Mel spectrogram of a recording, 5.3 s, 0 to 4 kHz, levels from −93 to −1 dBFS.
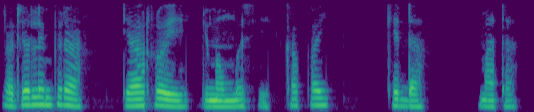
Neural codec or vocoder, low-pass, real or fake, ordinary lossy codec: none; 3.6 kHz; real; none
